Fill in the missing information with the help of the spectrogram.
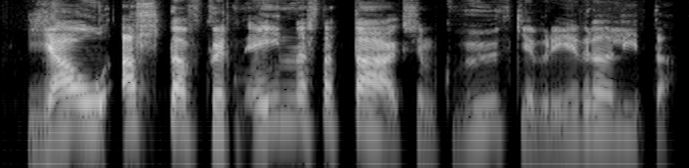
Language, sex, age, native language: Icelandic, male, 30-39, Icelandic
